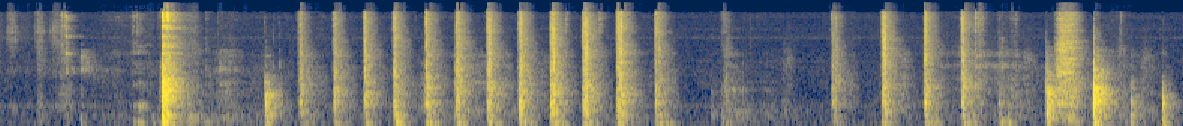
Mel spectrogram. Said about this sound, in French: Hop, on va en couper pour la quantité une deuxième.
